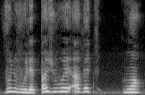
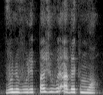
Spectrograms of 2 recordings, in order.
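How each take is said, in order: First: A touch of crying in the voice; tearful child. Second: Said in the usual way. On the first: Acted. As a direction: read Farid's line as a boy close to tears. Farid the crying boy answers.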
